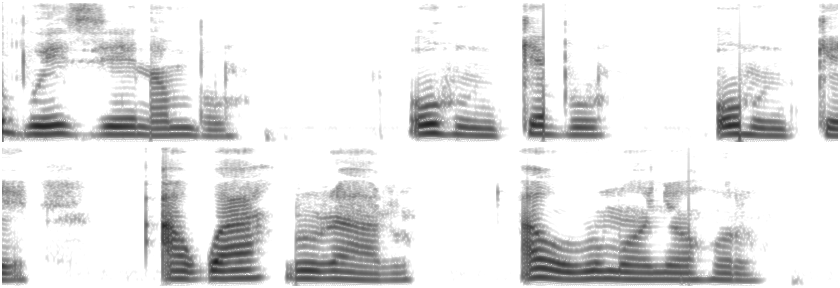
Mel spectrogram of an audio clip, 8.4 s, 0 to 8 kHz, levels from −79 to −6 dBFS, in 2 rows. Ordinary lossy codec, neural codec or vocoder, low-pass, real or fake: none; none; none; real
